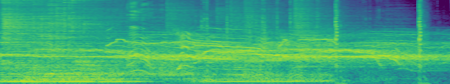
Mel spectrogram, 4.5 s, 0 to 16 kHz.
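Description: A loud crowd of about 200 children at a camp shouts and screams all at once during a food fight in the dining hall, a continuous chaotic roar of high excited voices with scattered bangs and whoops, filling the room.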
